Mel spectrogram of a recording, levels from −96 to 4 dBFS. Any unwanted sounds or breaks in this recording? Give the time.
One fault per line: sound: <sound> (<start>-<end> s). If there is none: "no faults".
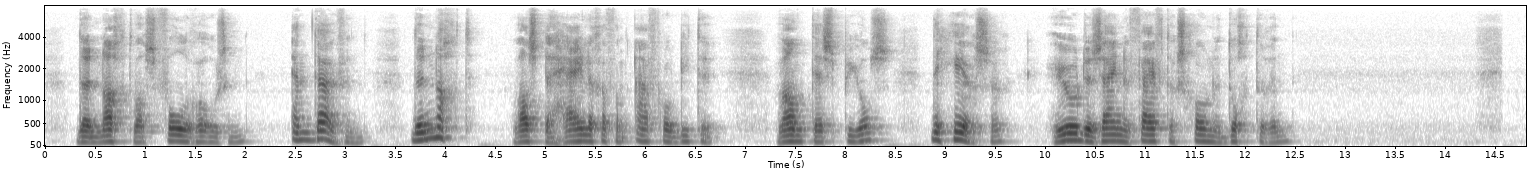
no faults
